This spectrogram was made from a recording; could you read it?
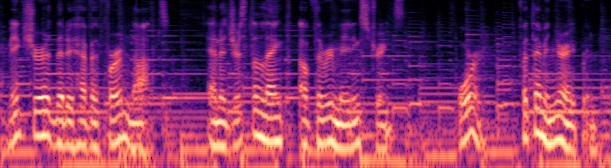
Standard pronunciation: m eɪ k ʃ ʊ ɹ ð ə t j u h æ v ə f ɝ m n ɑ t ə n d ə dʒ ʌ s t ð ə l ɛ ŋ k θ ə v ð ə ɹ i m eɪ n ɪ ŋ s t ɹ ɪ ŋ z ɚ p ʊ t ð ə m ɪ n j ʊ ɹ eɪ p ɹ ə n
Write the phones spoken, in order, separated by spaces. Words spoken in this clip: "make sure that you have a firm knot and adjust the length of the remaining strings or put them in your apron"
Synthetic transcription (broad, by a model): m eɪ k ʃ ʊ ɹ ð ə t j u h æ v ə f ɝ m n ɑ t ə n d ə dʒ ʌ s t ð ə l ɛ ŋ k θ ə v ð ə ɹ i m eɪ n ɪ ŋ s t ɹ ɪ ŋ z ɚ p ʊ t ð ə m ɪ n j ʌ ɹ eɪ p ɹ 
